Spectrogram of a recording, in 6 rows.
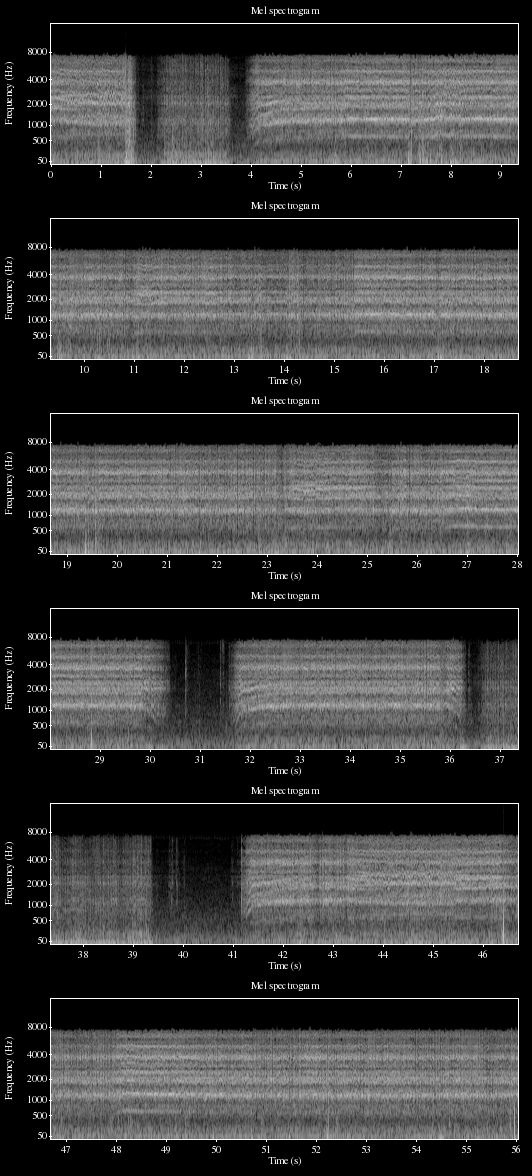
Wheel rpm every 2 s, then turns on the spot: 130, 20, 130, 160, 160, 160, 160, 160, 160, 160, 160, 160, 160, 160, 150, 20, 140, 160, 40, 20, 30, 160, 160, 160, 160, 160, 160, 160.
2-4 36-40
